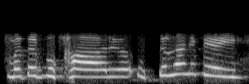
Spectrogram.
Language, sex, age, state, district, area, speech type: Punjabi, female, 18-30, Punjab, Mansa, rural, conversation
